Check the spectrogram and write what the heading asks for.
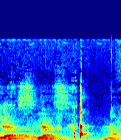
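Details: Baby with hiccups, upset and crying about them: soft voiced sounds, then a single sharp, abrupt gulping hiccup.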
